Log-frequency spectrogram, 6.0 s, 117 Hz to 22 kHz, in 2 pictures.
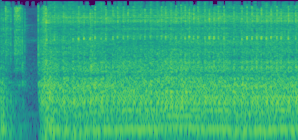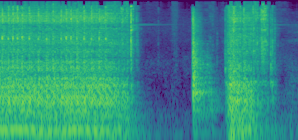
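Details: Husqvarna 125b two-stroke leaf blower held in a vise after fitting an aftermarket replacement carburetor, with the mixture screws about a quarter turn from closed; it holds a steady high buzzy drone for about four seconds, then shuts off. Normal running.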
